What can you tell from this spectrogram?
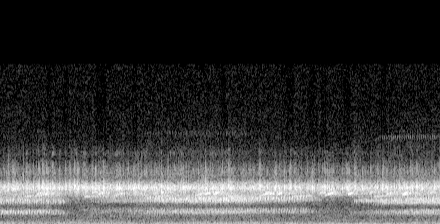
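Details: Tree frogs calling at night in a swamp in the backwoods of North Carolina: a dense, unbroken chorus of high trilling, with a lower band of calls dropping out near the one-second mark and returning after four seconds.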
